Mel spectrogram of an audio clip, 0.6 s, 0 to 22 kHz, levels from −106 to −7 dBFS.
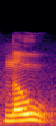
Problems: constant background noise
